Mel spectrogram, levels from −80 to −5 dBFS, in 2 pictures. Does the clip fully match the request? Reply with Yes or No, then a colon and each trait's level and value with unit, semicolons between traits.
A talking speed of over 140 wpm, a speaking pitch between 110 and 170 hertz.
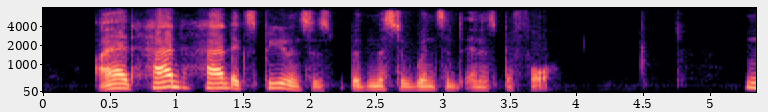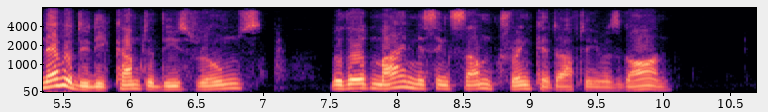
Yes: average, 150 wpm; low, 135 Hz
